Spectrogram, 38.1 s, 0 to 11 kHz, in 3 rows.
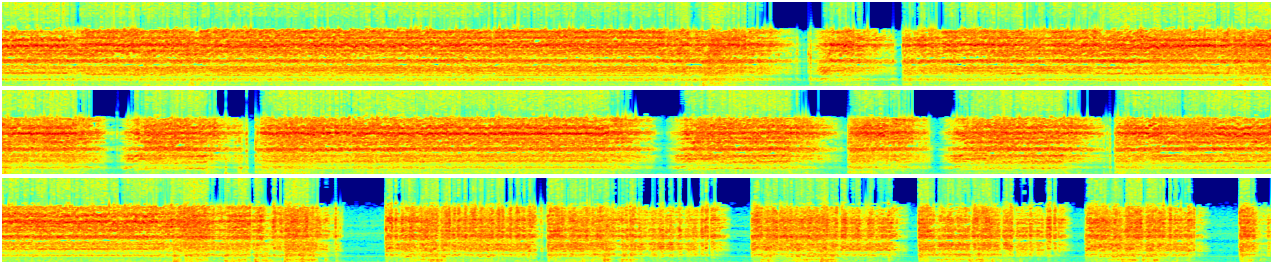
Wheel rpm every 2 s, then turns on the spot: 220, 210, 210, 160, 90, 210, 180, 100, 200, 140, 110, 120, 190, 220, 140, 190, 160, 170, 140.
18-22 28-30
